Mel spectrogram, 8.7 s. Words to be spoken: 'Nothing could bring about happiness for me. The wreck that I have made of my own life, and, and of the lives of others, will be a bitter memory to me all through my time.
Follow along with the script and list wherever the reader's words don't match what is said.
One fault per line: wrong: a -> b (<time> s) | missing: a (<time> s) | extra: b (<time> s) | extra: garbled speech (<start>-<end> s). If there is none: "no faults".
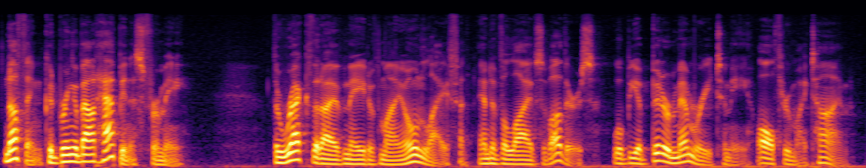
missing: and (4.9 s)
